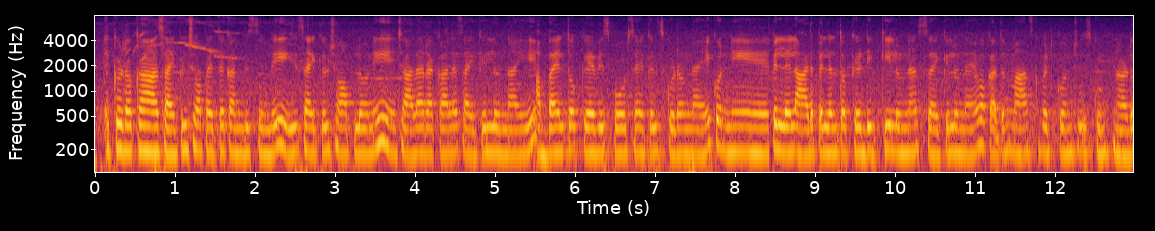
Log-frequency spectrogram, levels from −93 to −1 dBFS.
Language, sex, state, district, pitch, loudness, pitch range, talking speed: Telugu, female, Telangana, Karimnagar, 185 Hz, -17 LUFS, 180-190 Hz, 160 wpm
